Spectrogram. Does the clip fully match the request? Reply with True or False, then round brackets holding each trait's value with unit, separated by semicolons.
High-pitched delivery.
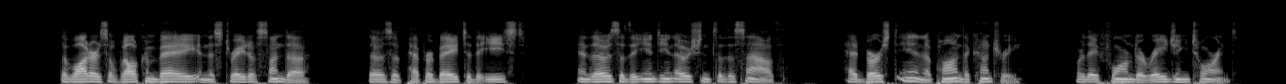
False (120 Hz)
